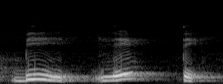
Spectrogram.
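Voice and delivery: bilhete broken into bi... lhe... te; syllable by syllable. Shown as a demonstration. Teacher showing children the syllables of a word, bilhete said separated. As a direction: say bilhete slowly with gaps between syllables. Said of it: "Tô falando separando".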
